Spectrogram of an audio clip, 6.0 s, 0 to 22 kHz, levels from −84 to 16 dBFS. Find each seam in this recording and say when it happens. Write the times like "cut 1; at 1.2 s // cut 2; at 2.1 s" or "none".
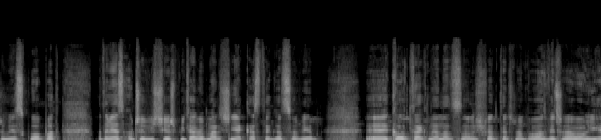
none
